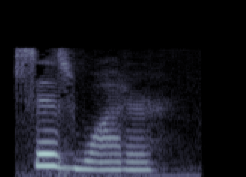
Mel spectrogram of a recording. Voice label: "sizzwater", English

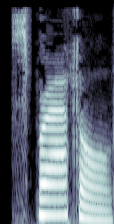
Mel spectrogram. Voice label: "sprattle", English

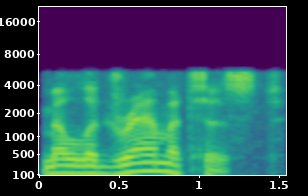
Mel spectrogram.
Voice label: "melodramatist", English

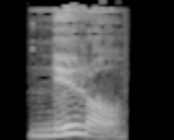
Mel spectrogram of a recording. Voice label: "noodle", voice, spelling

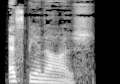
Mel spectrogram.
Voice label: "espionage", voice, english

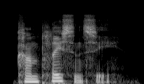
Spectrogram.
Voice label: "complacency", english

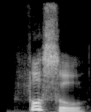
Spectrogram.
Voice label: "fossil", English voice, spelling

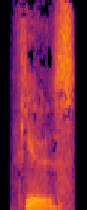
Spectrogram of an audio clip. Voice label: "fuse", voice, English

